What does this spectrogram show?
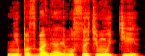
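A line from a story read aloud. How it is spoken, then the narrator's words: Attempted shout. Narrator (Russian): пыталась крикнуть она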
